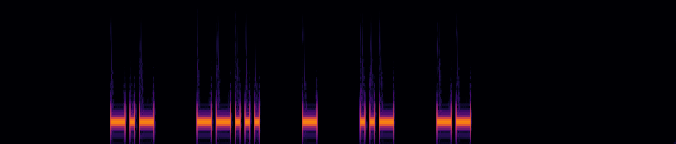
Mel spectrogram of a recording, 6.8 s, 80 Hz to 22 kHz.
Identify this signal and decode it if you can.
Morse code, heard as a keyed tone, about 25 wpm, spaced as for 14 wpm, 700 Hz. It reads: K7TUM
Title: USA Call Signs - 5 Characters - 3x Character Spacing - 25wpm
